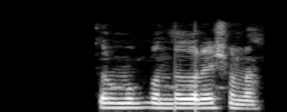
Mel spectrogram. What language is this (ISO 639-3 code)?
ben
